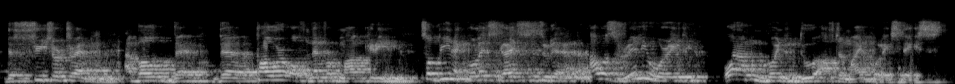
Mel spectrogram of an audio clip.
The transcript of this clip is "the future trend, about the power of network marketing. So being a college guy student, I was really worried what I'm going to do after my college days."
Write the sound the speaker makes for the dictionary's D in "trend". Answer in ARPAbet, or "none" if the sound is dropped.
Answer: none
